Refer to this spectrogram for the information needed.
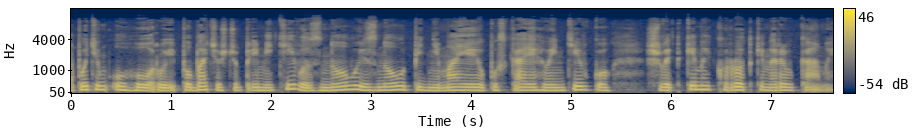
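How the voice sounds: The reading voice sounds natural, its intonation fairly even.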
